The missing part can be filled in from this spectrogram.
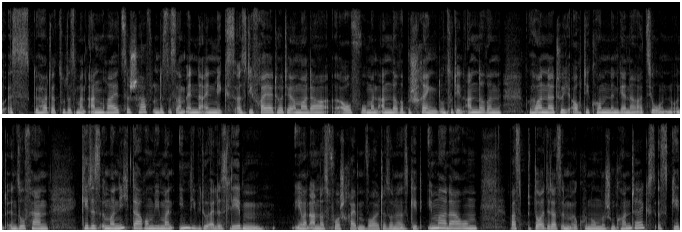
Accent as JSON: {"language": "German", "region": "East Germany", "country": "Germany", "said": "Das unterschreibe ich als Ostdeutsche gerne auch 100-mal"}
